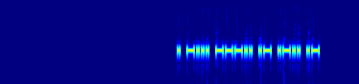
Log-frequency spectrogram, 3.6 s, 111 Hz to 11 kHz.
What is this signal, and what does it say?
Morse code, heard as a keyed tone, about 48 wpm, 700 Hz. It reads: EB8ALA
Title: DXCC-100 Call Signs - 6 Characters - 50wpm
